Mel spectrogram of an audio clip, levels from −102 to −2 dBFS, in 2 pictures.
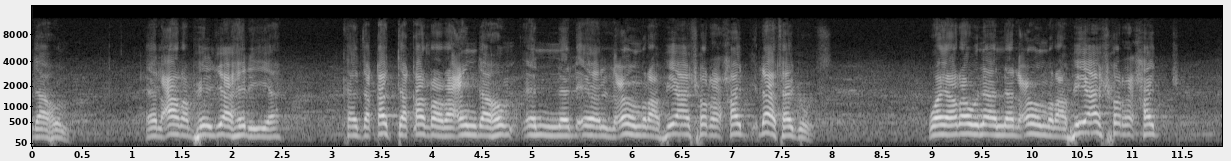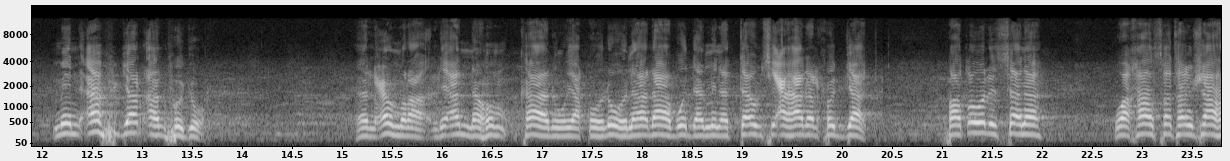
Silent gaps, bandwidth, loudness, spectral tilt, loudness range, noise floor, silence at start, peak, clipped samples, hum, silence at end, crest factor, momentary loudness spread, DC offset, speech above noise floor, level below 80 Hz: none; 11.5 kHz; -23 LUFS; -6 dB/octave; 4 LU; -47 dBFS; 0 s; -6 dBFS; under 0.1%; none; 0 s; 18 dB; 9 LU; under 0.1%; 25 dB; -60 dBFS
